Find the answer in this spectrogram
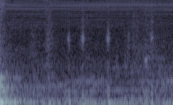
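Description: A few faint, short ticks of a stylus writing on a tablet screen, over quiet room tone.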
